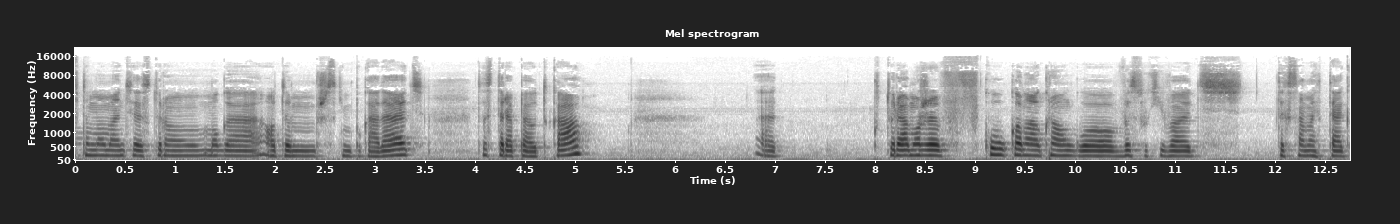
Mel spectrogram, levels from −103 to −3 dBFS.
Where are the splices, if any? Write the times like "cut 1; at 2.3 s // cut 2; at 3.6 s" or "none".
none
